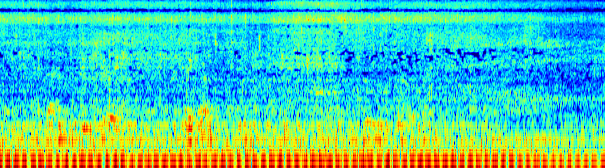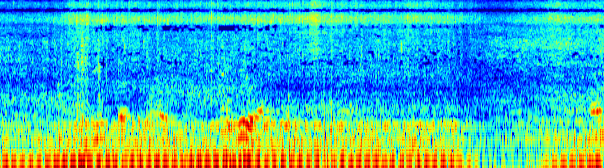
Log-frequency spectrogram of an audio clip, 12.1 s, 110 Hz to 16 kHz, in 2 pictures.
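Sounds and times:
fish sizzling in hot oil: 0.0 - 12.0.

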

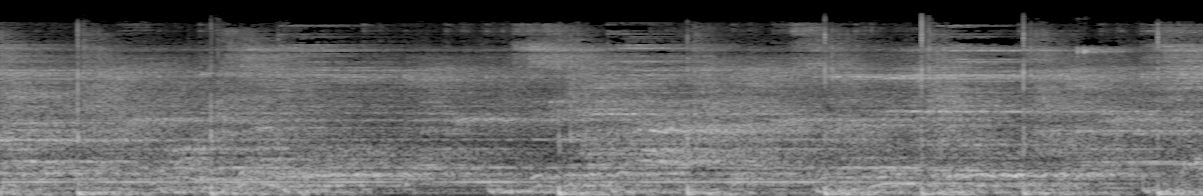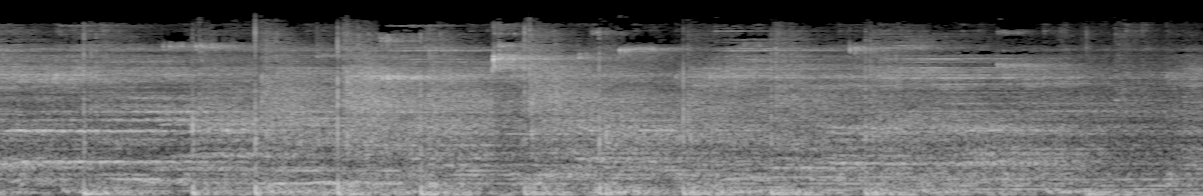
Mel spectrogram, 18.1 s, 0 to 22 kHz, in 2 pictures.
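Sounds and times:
basketball bouncing on wooden floor: 10.5 - 15.7.

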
